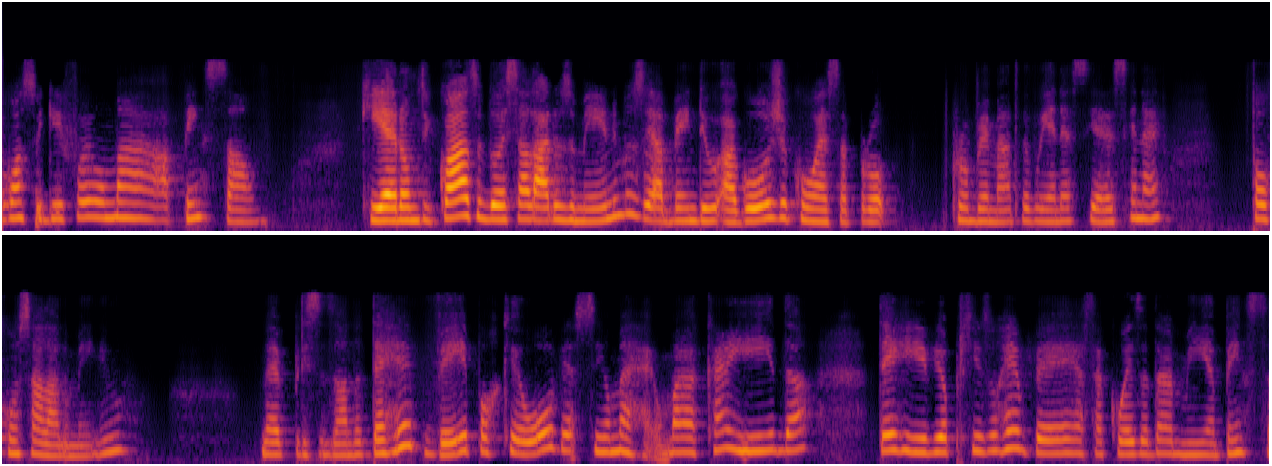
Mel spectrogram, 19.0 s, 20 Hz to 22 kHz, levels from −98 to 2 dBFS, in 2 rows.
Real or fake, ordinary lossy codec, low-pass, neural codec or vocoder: fake; none; none; codec, 16 kHz, 0.5 kbps, X-Codec, WavLM features, trained on Multilingual LibriSpeech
